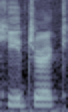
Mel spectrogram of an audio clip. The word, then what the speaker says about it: Hedrick: No, a lot of Hedrick, Hendrix. So do you just take it in stride when someone says Hedricks or whatever?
